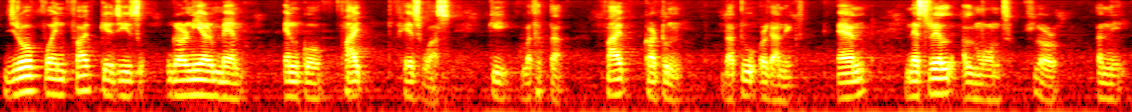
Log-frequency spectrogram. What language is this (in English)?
Manipuri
